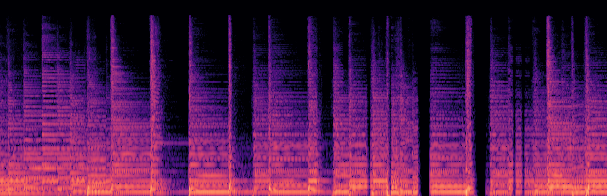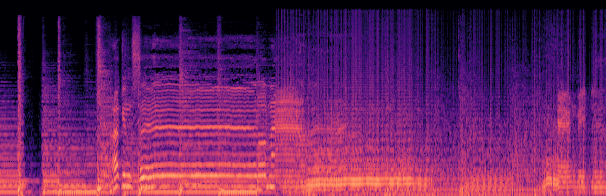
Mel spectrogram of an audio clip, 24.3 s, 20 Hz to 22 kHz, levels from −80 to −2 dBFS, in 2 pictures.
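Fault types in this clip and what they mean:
burst of packet loss: Short runs of lost audio, each about 60 ms, at 7.33, 7.75, 8.18, 9.19, 10.25 and 10.43 s. At each one the receiver stretches the last sound into a brief held buzz or hiss lasting about 50 to 60 ms and turns it down. Playback then picks up a little further on, so a small slice of the sound between the two sides of each gap is simply missing.
long network dropout: Two longer breaks, starting at 8.36 and 9.48 s and lasting about 0.26 s each, most likely caused by the network delivering no audio for that stretch. About 240 ms of sound is lost each time. The receiver first extends the last sound as a decaying buzz or hiss, then falls to about 130 ms of silence. The audio resumes past the lost section, leaving an audible hole in the flow.
block size mismatch (padded): From 17.64 s to the end, one stage hands on shorter blocks than the next stage reads, and the remainder of each block is zero-filled. 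Each block carries a small silent gap, which is heard as a steady 100 Hz buzz running through the sound. Because of the padding, playback runs at 0.533 times normal speed with timbre unchanged. This fits 256-sample blocks padded out to 480 samples.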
